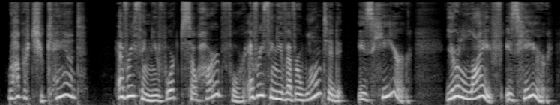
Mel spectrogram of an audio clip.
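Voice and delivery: put-on a torn young wife pouring out her guilt; young woman, distressed. Beth refusing to go home, high and pleading.

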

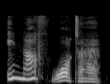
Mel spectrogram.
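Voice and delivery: high, imperious woman's order; commanding. A narrator's reading. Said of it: "the female voice commanded once more".

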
